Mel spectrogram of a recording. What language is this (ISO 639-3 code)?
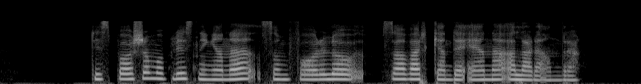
nor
